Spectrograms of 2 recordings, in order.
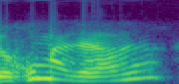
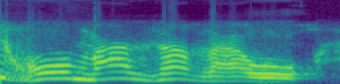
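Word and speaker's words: romazava: Alors ça s'écrit Romazavao. – Très bien. – Mais en malgache, on ne prononce pas le AO. – Ah bah non, en malgache, on ne prononce pas le AO. – On termine sur le V, le roumazave.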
